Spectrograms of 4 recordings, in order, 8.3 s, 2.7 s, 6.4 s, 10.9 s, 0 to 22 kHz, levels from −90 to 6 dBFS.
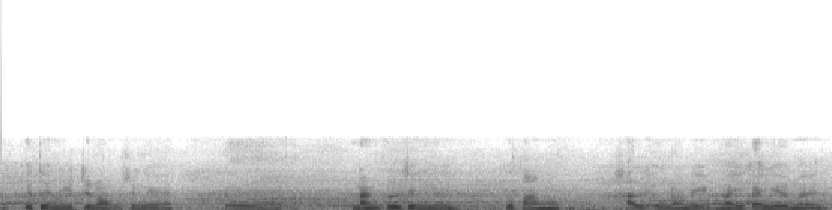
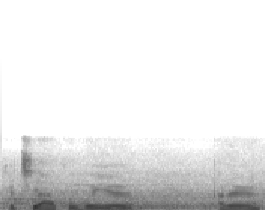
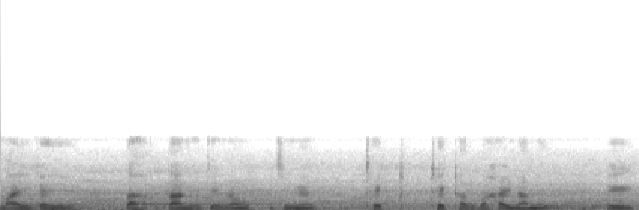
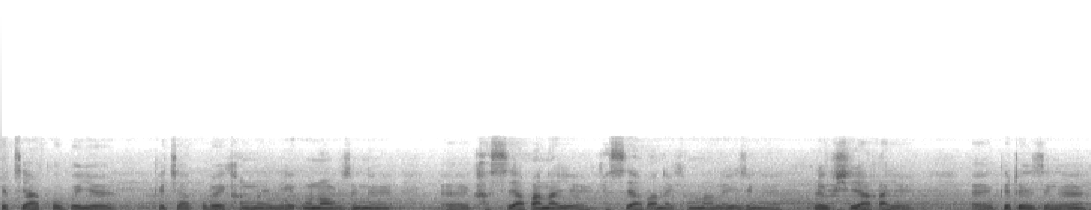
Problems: low volume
